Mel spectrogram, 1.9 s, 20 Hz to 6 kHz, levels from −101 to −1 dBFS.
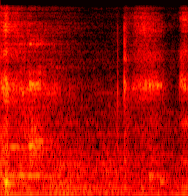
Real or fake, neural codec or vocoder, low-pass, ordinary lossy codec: fake; codec, 32 kHz, 1.9 kbps, SNAC; 5.4 kHz; none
